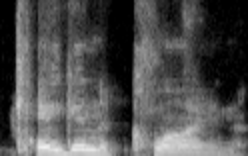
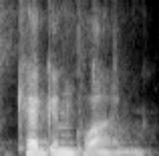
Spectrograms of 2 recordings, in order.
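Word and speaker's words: Kegan Kline: H the second guy uh who emerges is Kagan kleene did I pronounce his name correctly yes Kegan Klein so give us a a little uh rundown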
